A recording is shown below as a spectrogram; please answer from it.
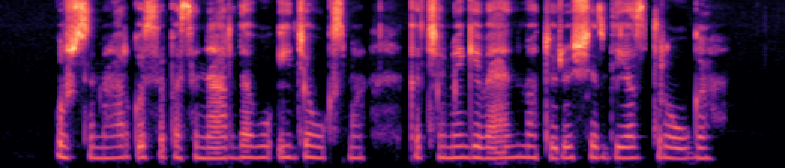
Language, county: Lithuanian, Šiauliai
